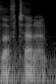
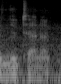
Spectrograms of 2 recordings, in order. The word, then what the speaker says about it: lieutenant: Have always preferred the pronunciation of left tenant as opposed to lieutenant.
